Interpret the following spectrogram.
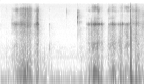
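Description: Lavalier microphone being handled as it is fastened to the front of a T-shirt: close, irregular scratching and rubbing of fabric against the mic, with a few short sharp clicks.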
